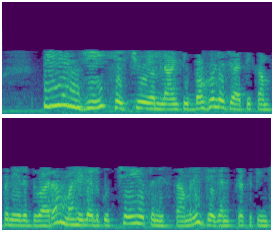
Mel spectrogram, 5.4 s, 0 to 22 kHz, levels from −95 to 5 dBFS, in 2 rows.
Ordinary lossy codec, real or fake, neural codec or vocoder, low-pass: MP3, 16 kbps; fake; vocoder, 44.1 kHz, 128 mel bands every 256 samples, BigVGAN v2; 3.6 kHz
